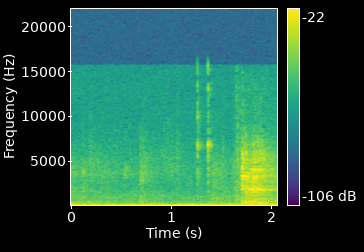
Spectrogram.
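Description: Near silence: faint room tone with a few small clicks, and a soft breath near the end.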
